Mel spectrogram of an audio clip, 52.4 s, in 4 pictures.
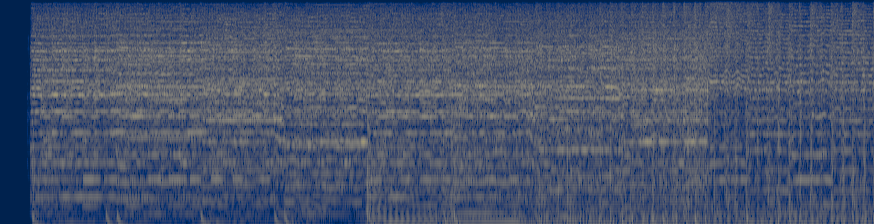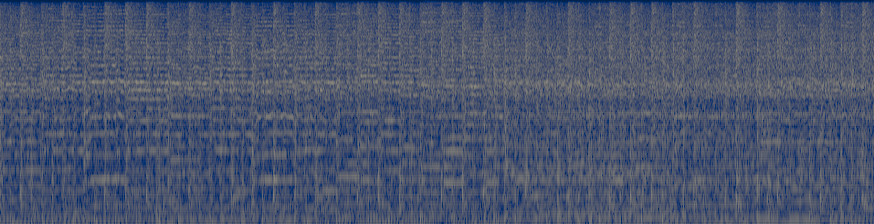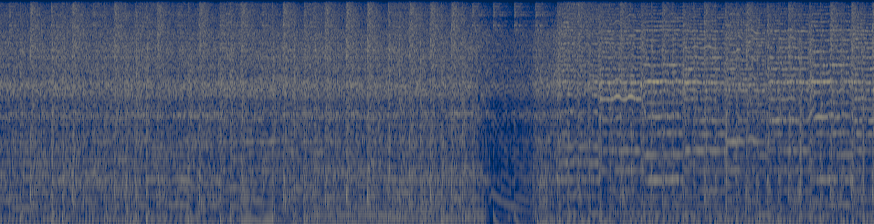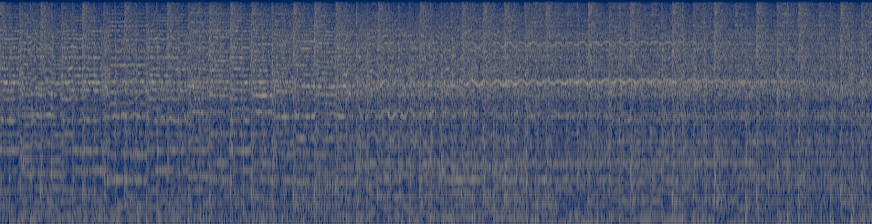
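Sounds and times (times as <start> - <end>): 
instrumental theme music: 0.4 - 52.3.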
